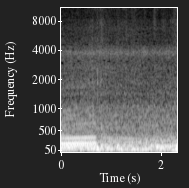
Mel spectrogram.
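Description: BMW M5 E39's 5-litre naturally aspirated S62 V8 with a Supersprint X-pipe exhaust, heard from inside the cabin, pulling hard at steady revs. Its note cuts off suddenly about two-thirds of a second in, leaving a low rumble with road noise.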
